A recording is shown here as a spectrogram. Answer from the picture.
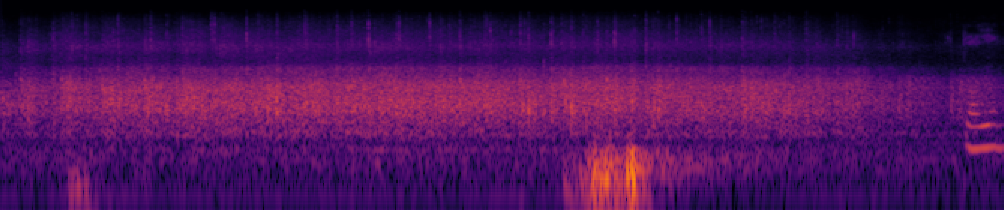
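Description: Audience applauding, the clapping fading out near the end, with a dull low thump about five seconds in.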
